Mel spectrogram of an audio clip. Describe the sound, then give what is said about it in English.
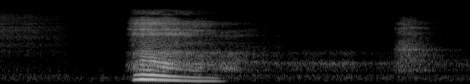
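Breathing in and out through the mouth during a relaxation exercise: softer airy breath noise surrounds one long, loud, voiced exhale with falling pitch, and a brief breath returns near the end; no talking. “Inhale through your mouth. Exhale through your mouth.”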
